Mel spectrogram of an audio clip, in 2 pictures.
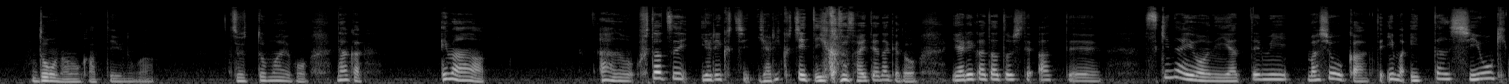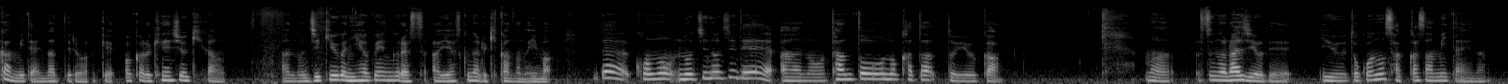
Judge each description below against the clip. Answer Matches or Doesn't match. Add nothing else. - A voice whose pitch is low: Doesn't match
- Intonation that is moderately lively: Doesn't match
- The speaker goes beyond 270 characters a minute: Matches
